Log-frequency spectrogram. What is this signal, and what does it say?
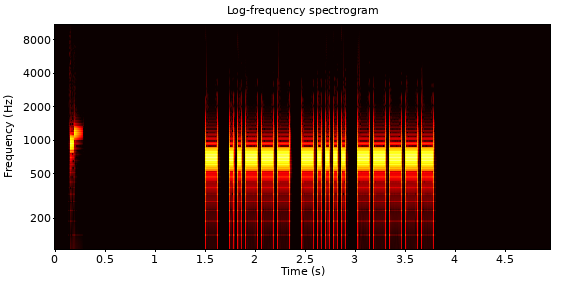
Morse code, heard as a keyed tone, about 30 wpm, 700 Hz. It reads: T260
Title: Numbers - Contest Style - 4-Digit 30wpm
